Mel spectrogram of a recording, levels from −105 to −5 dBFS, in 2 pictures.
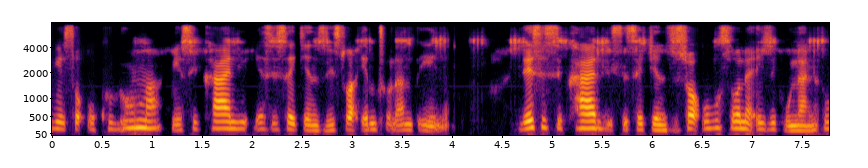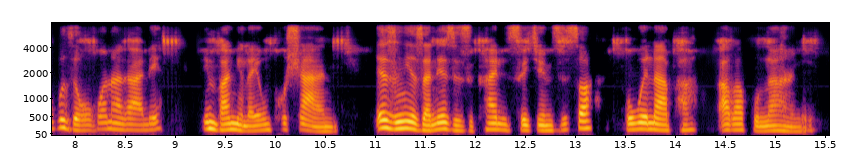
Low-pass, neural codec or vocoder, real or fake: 7.2 kHz; codec, 16 kHz, 2 kbps, X-Codec, HuBERT features, trained on LibriSpeech; fake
